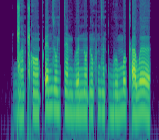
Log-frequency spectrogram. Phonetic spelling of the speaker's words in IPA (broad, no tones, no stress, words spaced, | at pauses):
ɡ͡ǁãǁʰõ pʼɛnzujtɛ̃mbɵ nõɗũfnzə̃tbu mokʼawə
